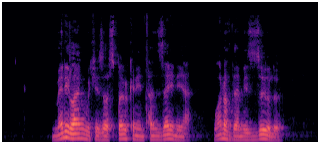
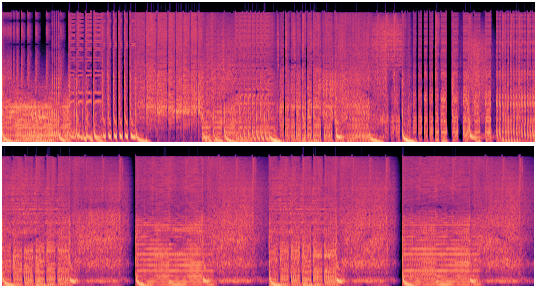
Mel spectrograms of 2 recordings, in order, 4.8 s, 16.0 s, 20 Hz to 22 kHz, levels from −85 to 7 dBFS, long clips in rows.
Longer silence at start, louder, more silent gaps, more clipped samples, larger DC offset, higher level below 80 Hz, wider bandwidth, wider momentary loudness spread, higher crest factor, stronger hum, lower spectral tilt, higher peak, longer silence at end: first, 0.75 s vs 0 s; second, -29 LUFS vs -10 LUFS; neither; neither; second, under 0.1% vs 0.3%; second, -68 dBFS vs -18 dBFS; second, 15 kHz vs 17.5 kHz; first, 14 LU vs 3 LU; first, 22 dB vs 10 dB; neither; first, -7 dB/octave vs -3.5 dB/octave; second, -8 dBFS vs 0 dBFS; first, 0.55 s vs 0 s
